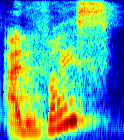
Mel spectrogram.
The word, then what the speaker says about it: advice: it's so tricky right advice has an S sound but it's spelled with a c advise has a z sound but spelled with an s h why is English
